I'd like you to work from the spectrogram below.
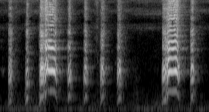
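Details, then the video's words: Hen of the Indonesian village breed cackling after laying: rapid evenly spaced short clucks with two loud long 'petok' cries, over a low steady hum. "Suara Ayam Kampung Betina Tekotek "TOK TOK PETOOOK""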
